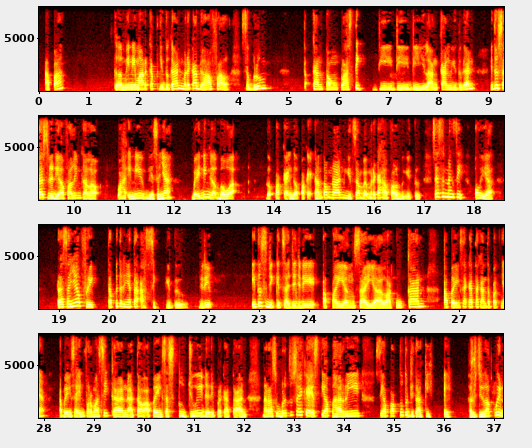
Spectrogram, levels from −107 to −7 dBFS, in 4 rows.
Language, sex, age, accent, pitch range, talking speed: Indonesian, female, 20-39, native, 175-235 Hz, 140 wpm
